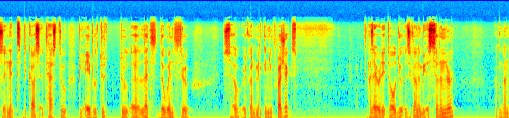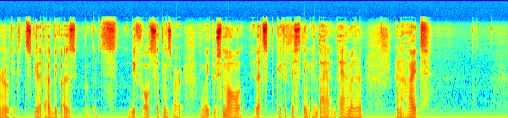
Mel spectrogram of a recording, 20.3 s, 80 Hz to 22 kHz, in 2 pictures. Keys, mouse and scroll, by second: 5.2 click, 7.4 click, 8.9 middle click, 9.0-10.2 drag, 10.2-10.6 scroll down 1, 10.8 scroll down 2, 12.1 middle click, 13.6 middle click, 17.3 click, 19.6 shift+9.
